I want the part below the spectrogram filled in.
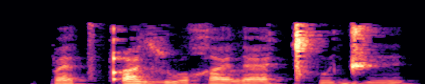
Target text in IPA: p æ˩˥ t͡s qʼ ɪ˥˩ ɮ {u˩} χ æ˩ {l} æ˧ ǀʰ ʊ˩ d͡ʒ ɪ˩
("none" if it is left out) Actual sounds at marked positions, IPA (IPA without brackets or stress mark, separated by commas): u˩, l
